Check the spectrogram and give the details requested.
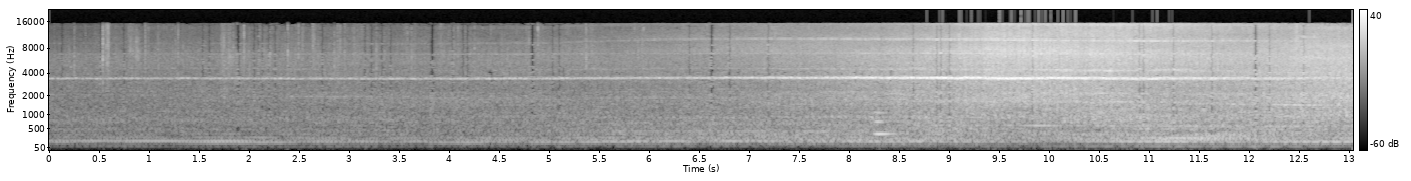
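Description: Northern Class 158 diesel multiple unit drawing into the platform, with a steady high-pitched squeal over the rumble of the train, growing louder until it peaks about eight seconds in as the unit comes alongside.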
